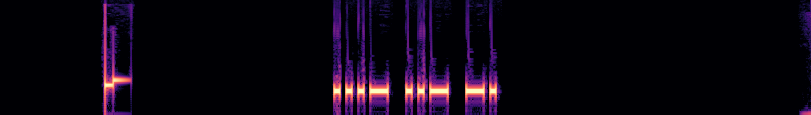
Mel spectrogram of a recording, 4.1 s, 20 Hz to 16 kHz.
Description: Morse code, heard as a keyed tone, about 39 wpm, 700 Hz. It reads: VUN
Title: USA Call Sign Postfixes - 3 Letters 40wpm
